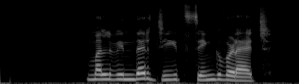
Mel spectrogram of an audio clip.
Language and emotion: Punjabi, neutral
